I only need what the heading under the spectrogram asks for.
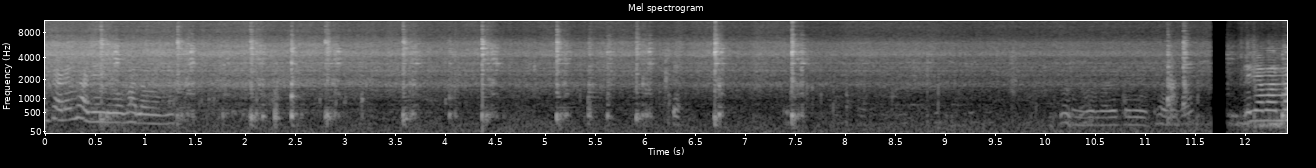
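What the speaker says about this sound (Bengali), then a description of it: "আমি মাছটা দিয়ে নিচ্ছি, একটু ভাজিয়ে নেবো মাছটা" Tengra fish frying in oil in a pan, a steady close sizzle with repeated sharp scrapes and taps of a spatula as the fish is turned, and a short stretch of speech near the end.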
